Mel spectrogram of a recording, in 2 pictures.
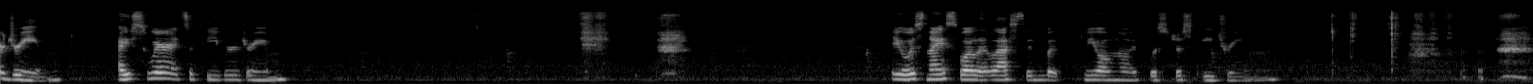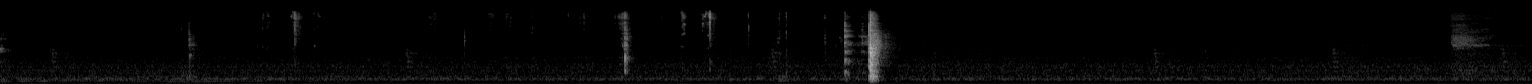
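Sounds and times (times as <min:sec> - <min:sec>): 
speech: 0:00.0 - 0:03.0, 0:05.8 - 0:06.9, 0:08.9 - 0:12.9, 0:15.0 - 0:15.3
scissors cutting stickers: 0:17.9 - 0:18.6, 0:19.5 - 0:23.2.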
